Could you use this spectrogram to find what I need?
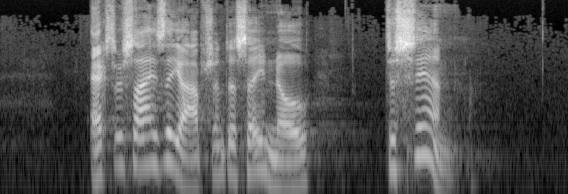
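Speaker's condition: No condition

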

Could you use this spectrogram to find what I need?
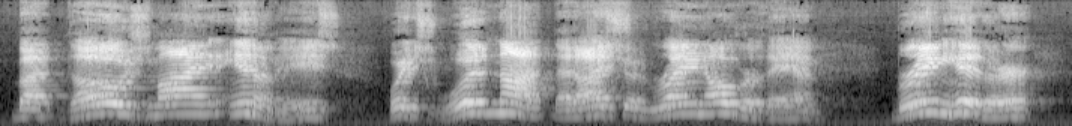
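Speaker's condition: No condition

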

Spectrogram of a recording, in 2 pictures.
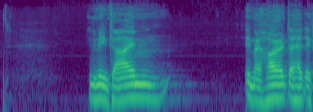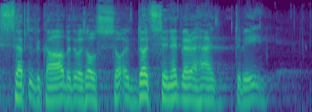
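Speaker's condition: Parkinson's disease; still preaching

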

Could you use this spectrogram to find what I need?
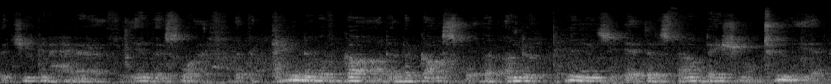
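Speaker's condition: Voice disorder; not contagious

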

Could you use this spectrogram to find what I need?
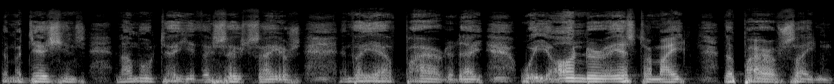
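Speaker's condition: Throat cancer, lost vocal cord

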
